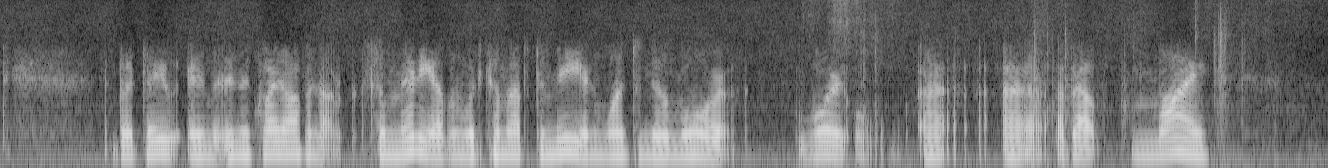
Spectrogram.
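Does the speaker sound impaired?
Yes: stuttering; 3-6 week Hollins Institute retraining, then weekly therapy with Patrice Thompson at Walter Reed for 2-3 years; much improved, not completely fluent, still occasional stuttering moments; confident, fast talking causes trouble, stops, takes full breath, restarts; here repeated sounds.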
